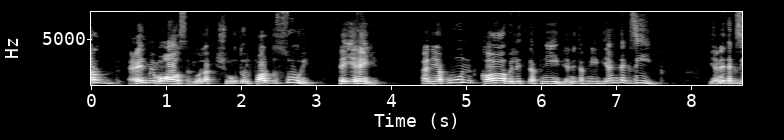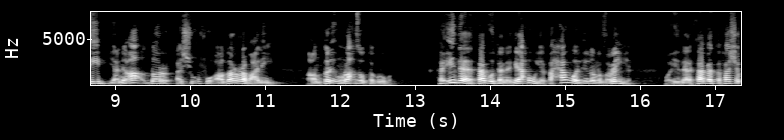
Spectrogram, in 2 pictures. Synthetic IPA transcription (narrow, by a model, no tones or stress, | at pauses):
ɑɾˤd̪ˤ | ʕelmimoʕɑːsˤɨɾjʔuːlːækʃoɾuːt̪ˤelfɑɾˤd̪ˤesˤːuːɾi | hejːæhejːæ | ʔænjækuːnqɑːbɪlɪt̪ːæfniːd̪jaʕnit̪æfniːd̪jaʕnit̪ækziːb | jaʕnit̪ækziːb̚jaʕniʔɑʔd̪ɑɾˤʔæʃuːfwʔɑɡɑrˤːɑbʕaleː | ʕant̪ˤɑɾiːʔmʊlɑːħɑzˤɑwɪt̪ːæɡɾʊbæ̰ | fæʔɪðæːθæbʊt̪ænæɡæːħʊjæt̪aħawːælʔɪlænɑzˤɑɾejːæ̰ | wɪʔɪðæːθæbæt̪æfæʃ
